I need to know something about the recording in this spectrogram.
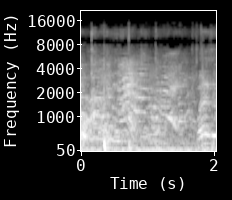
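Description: A group of children talking and calling out over each other in a large, echoing hall, with one short knock a little way in.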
